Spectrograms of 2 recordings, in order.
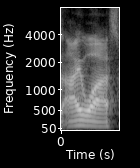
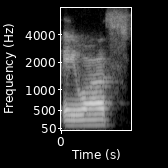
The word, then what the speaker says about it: Aiwass: you did it was i had been saying it as iwas for like five months now so it's one of those things that i don't i don't even know how you're actually supposed to pronounce it so i i go with awos um but you know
